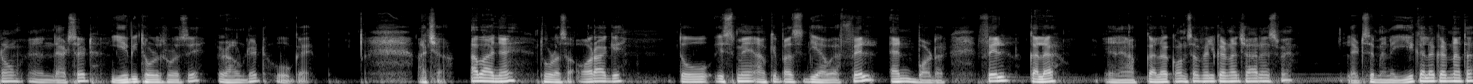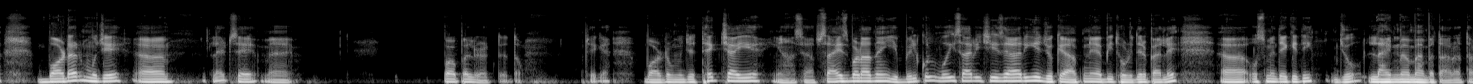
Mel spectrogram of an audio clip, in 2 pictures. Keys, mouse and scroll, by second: 7.3-19.6 drag, 23.8 4, 24.6 click.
